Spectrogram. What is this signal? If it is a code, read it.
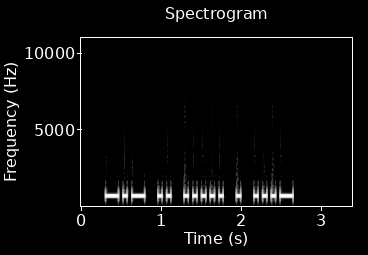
Morse code, heard as a keyed tone, about 22 wpm, 700 Hz. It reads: KI5EV
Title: USA Call Signs - 5 Characters - Repeated 3x - 22wpm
